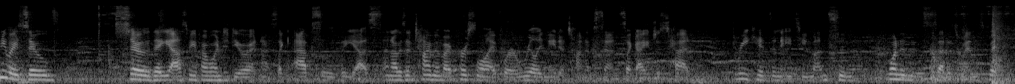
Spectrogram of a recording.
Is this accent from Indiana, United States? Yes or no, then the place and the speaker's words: no; New Orleans, Louisiana, United States; I'm from the South. I'm from New Orleans.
